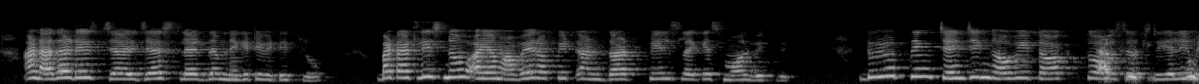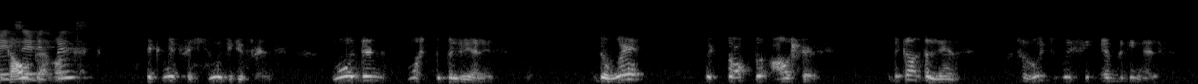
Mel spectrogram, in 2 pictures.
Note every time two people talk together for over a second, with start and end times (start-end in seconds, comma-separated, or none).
11.0-12.8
